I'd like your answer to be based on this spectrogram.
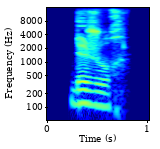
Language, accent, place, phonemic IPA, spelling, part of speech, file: French, France, Lyon, /də ʒuʁ/, de jour, adverb, LL-Q150 (fra)-de jour.wav
- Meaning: during the day, by day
